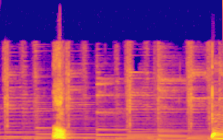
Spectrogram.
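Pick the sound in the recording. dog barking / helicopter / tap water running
dog barking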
